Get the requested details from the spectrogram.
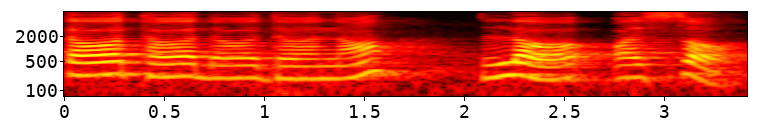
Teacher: ये सब शब्दों का उच्चारण कहाँ से होता है? जब जीभ दांत को टच करती है तब. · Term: दंत्य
